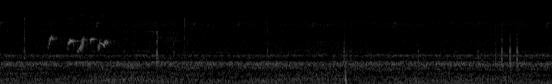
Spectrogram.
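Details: Red-whiskered bulbul gives one quick burst of bright, bubbly warbled notes near the start, then falls quiet over a steady hum: a territorial challenge to a rival bird at a trap; the bird eventually flew off.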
